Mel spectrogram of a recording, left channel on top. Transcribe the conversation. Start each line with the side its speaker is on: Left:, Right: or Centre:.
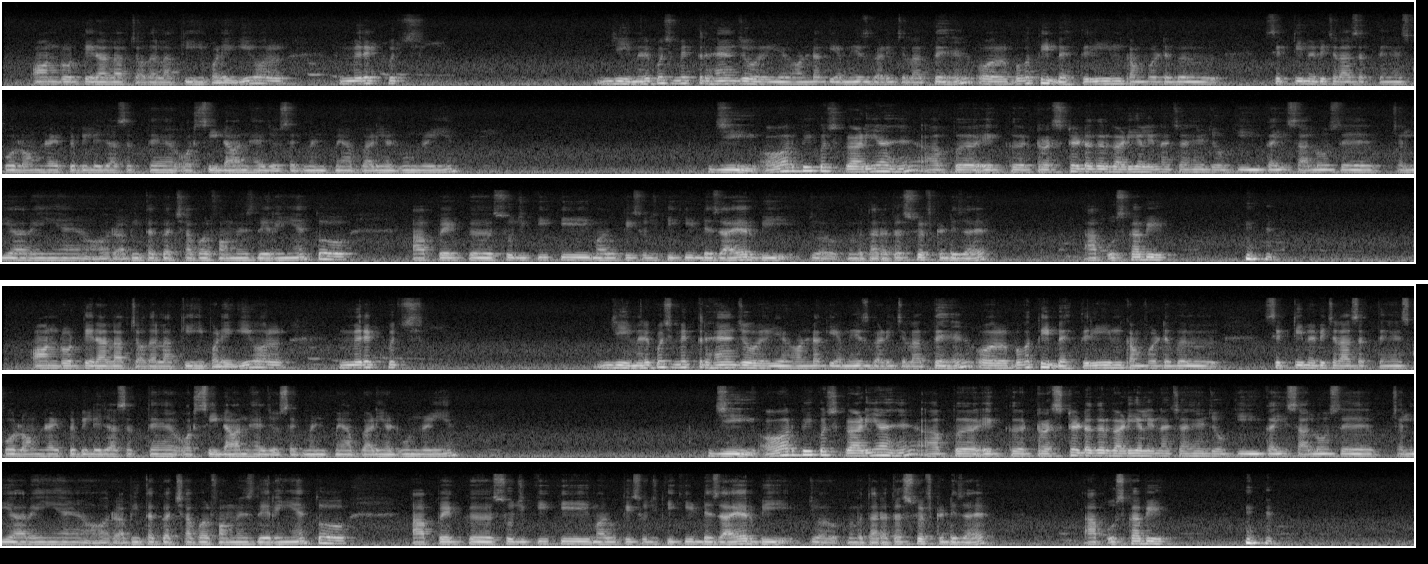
Right: ऑन रोड तेरह लाख चौदह लाख की ही पड़ेगी और
Left: तो फिर
Right: मेरे
Left: ठीक है
Right: कुछ
Left: बजट में ही है
Right: जी मेरे कुछ मित्र हैं जो ये होंडा की अमेज गाड़ी चलाते हैं और
Left: ओके
Right: बहुत ही बेहतरीन कंफर्टेबल सिटी में भी चला सकते हैं इसको लॉन्ग ड्राइव पे भी ले जा सकते हैं और सीडान है जो सेगमेंट में आप गाड़ियां ढूंढ रही हैं
Left: जी
Right: जी और भी कुछ गाड़ियां हैं आप एक ट्रस्टेड अगर गाड़ियां लेना चाहें जो कि कई सालों से चली आ रही हैं और
Left: जी
Right: अभी तक अच्छा परफॉर्मेंस दे रही हैं तो आप एक सुजुकी की मारुति सुजुकी की डिजायर भी जो मैं बता रहा था स्विफ्ट
Left: ओके
Right: डिजायर
Left: उसका मॉडल
Right: आप उसका
Left: मुझे
Right: भी
Left: कोई बहुत कुछ
Right: <laughs>
Left: खास पसंद नहीं है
